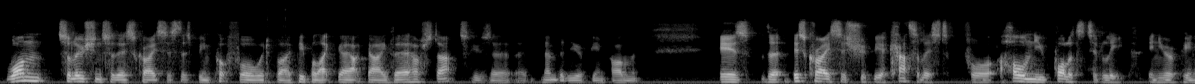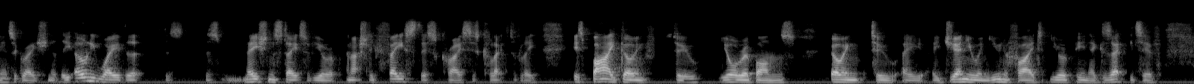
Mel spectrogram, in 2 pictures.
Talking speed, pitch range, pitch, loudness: 170 wpm, 100-110 Hz, 105 Hz, -26 LUFS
